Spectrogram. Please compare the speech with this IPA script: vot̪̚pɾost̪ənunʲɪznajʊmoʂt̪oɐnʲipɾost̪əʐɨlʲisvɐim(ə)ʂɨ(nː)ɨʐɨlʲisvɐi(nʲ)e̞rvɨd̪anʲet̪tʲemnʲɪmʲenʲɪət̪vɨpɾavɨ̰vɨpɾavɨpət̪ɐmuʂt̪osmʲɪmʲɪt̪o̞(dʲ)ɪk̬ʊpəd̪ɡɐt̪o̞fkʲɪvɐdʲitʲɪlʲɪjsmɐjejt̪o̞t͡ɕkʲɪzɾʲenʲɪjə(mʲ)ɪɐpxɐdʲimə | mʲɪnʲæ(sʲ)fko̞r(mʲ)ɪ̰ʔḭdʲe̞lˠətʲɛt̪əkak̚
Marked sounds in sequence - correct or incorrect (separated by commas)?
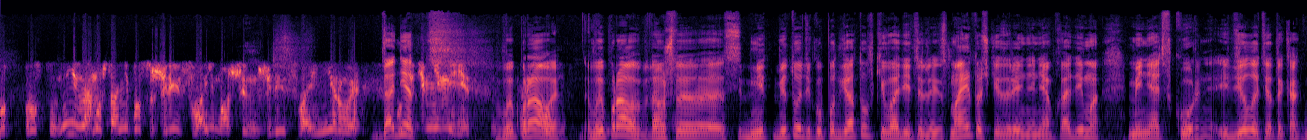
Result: incorrect, incorrect, correct, correct, incorrect, incorrect, incorrect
